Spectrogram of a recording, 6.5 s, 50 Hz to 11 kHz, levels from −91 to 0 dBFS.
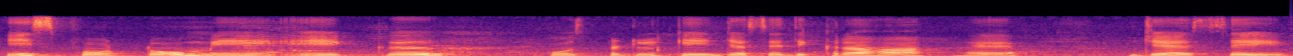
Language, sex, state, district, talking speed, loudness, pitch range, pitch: Hindi, female, Punjab, Fazilka, 100 wpm, -15 LUFS, 195-230 Hz, 210 Hz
